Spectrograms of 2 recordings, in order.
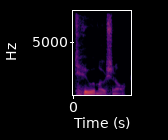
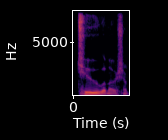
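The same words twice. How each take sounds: First: The first word is a weak, reduced 'to'. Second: The first word is a full, stressed 'too'. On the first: It sounds like the start of an analogy. The speaker calls it wrong. "Not too emotional" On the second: The person has an excess of emotion. The speaker calls it right. "T O O"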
